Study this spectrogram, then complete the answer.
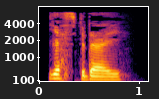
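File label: "yesterday", British English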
